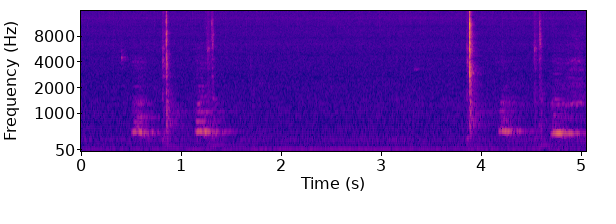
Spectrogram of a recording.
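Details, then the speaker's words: Key on, parking brake switch off: the solenoids on the side of the reverser click sharply at irregular intervals over a quiet room as it is switched between forward and reverse. "the other thing that i've done is um i've played around with the solenoids on the side of the reverser and so the key is on right now um key is on parking brakes switches off and you should be able to hear the solenoids clicking or the um yeah solenoids i suppose"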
